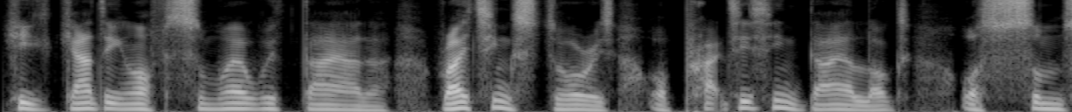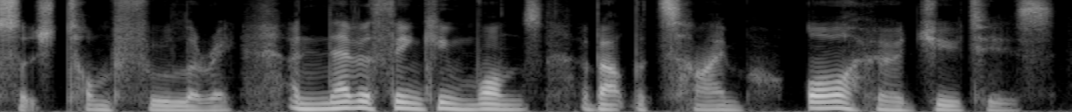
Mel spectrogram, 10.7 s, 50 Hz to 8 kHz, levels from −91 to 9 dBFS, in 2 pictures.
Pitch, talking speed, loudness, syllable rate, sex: 130 Hz, 140 wpm, -22 LUFS, 4.6 syllables/s, male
